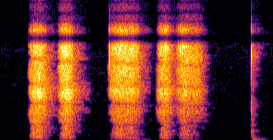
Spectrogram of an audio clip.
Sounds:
Sniff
